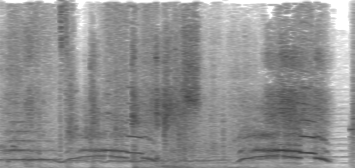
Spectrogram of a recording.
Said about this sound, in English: There's a female Wilhelm scream when the Bronco first flips. It's like very obviously not Linda Hamilton and very obviously like a canned sound effect.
